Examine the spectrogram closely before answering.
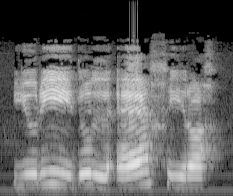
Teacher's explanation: خا كسرة heavy, را فتحة heavy.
